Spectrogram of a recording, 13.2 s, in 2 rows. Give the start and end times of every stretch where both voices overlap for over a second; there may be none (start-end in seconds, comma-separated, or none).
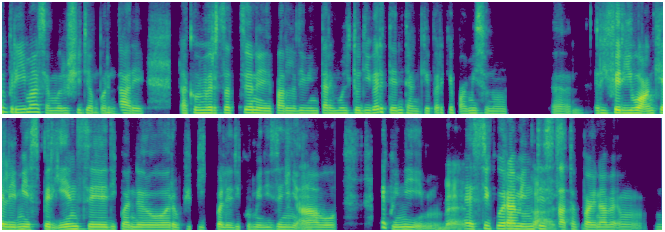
10.9-12.5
